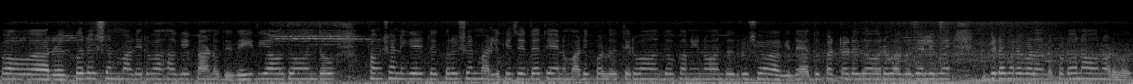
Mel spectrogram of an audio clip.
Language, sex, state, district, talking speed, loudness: Kannada, female, Karnataka, Mysore, 125 wpm, -33 LUFS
